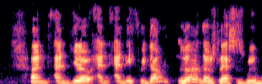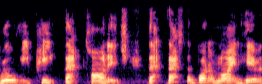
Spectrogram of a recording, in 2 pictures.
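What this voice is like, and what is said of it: Lovely foreign-sounding accent. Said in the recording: “what is that lovely accent?”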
